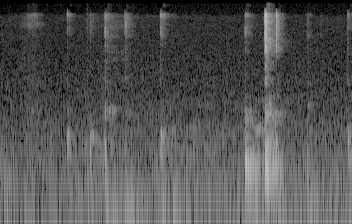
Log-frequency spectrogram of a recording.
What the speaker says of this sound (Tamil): வாட் இஸ் மை ஐபி அப்படின்னு டைப் பண்றேன்.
